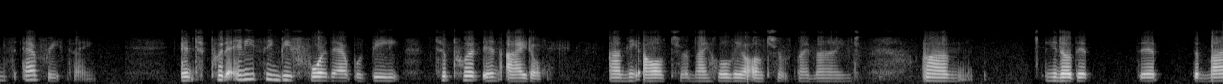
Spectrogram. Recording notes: ACIM Daily Conference Call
